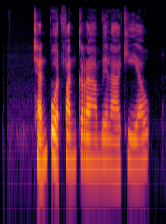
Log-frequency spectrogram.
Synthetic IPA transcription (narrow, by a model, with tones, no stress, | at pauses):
t͡ɕʰa˦˥npu˨˩ət̪̚fa˧nkɾaː˧mweː˧laː˧kʰi˦˥əw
